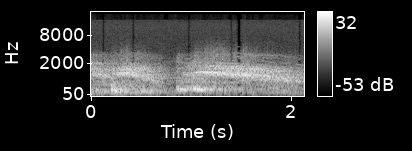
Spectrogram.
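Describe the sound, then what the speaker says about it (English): A rally squad chants a loud cheer on the floor of a school gym before a 1971 basketball game, with voices shouting in unison in two rhythmic phrases that echo through the hall. "the rally squad is out with a cheer in the middle of the floor"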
